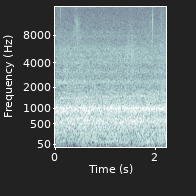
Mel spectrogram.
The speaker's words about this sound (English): I used to ride these trains all the time. Yeah. Literally. It was like my favorite thing to do. And I just go up and down the network.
